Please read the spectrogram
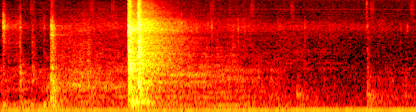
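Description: Drawer of a Craftsman steel tool chest being moved, with one sharp metal clack a little over half a second in.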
